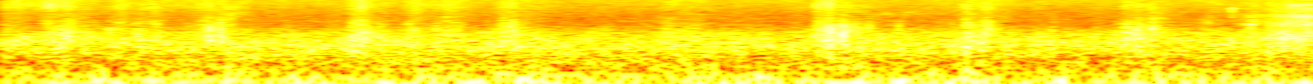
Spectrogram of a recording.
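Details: Repeated crunching footsteps on rough ground over a low rumble, with no animal voices.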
